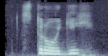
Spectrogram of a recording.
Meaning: severe, strict, austere, stern
- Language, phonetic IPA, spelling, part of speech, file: Russian, [ˈstroɡʲɪj], строгий, adjective, Ru-строгий.ogg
